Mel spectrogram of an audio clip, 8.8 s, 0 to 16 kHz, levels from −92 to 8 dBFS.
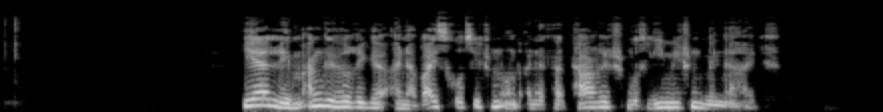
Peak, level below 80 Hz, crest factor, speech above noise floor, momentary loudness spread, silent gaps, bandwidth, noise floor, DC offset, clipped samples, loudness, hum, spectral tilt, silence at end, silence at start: -2 dBFS; -58 dBFS; 16 dB; over 75 dB; 13 LU; none; 7.8 kHz; under -90 dBFS; under 0.1%; under 0.1%; -15 LUFS; none; -6.5 dB/octave; 1.1 s; 2.45 s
